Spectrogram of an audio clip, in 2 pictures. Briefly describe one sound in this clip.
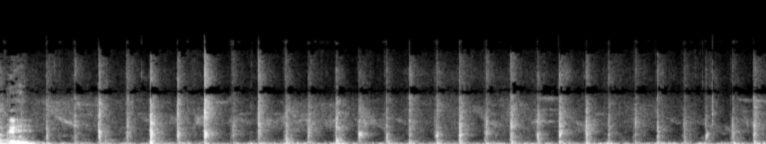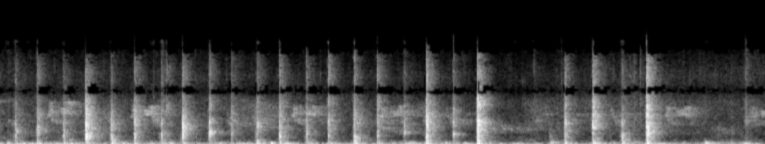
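Hands slap and pat dough in quick rhythm.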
